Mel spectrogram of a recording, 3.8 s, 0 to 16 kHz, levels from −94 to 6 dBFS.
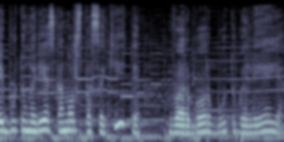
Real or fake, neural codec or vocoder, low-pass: real; none; 14.4 kHz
